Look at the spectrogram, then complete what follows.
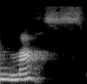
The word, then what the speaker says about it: mars: A gente pronuncia mars, a gente fala esse S aqui no final, porque é uma palavra que não vem do francês, ela vem do latim.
